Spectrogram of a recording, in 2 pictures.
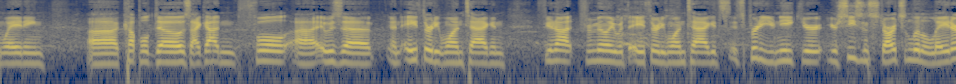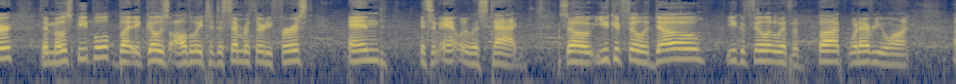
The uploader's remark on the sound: sits down with Living Country in the City at Hunt Expo in Salt Lake City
